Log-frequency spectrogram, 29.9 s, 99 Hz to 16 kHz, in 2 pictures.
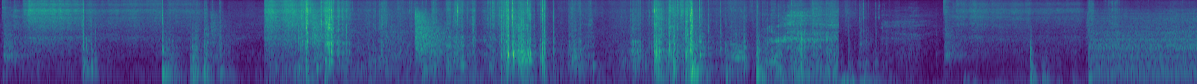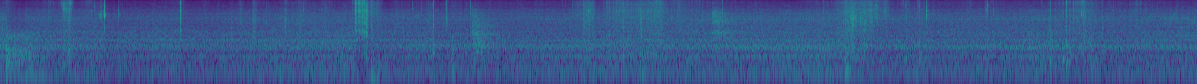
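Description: Old glued-down carpet being pulled and torn off the footwell floor of a Ferrari 308 GTS: loud, irregular ripping and scraping for about the first ten seconds. From about 13 seconds in, a steady machine hum carries on under quieter handling sounds.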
